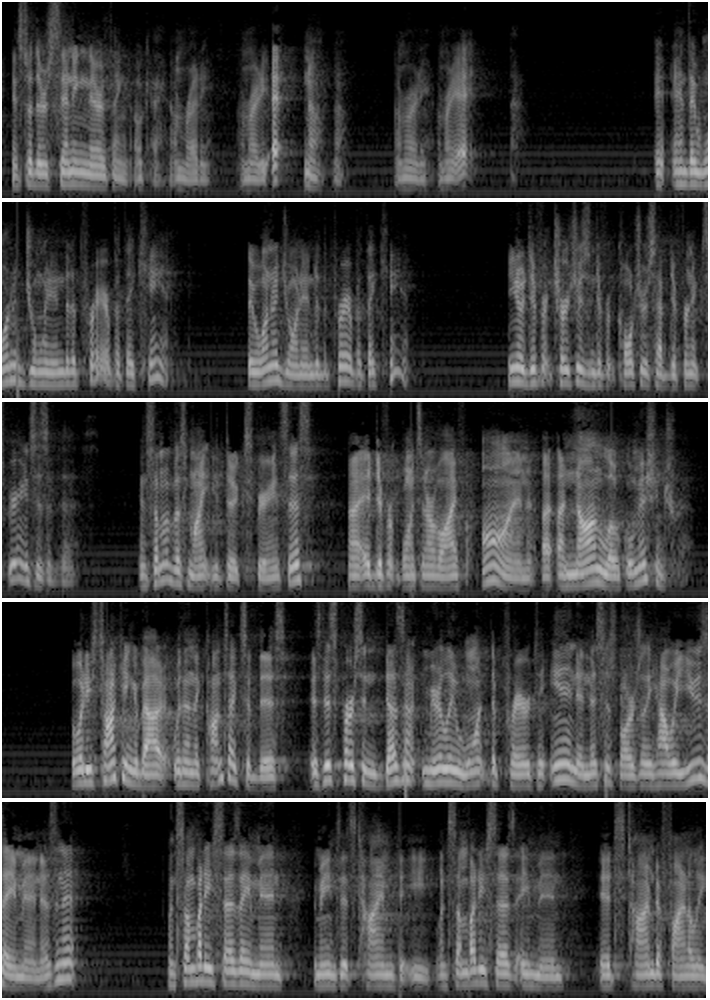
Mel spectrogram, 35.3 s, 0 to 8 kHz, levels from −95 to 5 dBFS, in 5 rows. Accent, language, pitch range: American, English, 110-145 Hz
